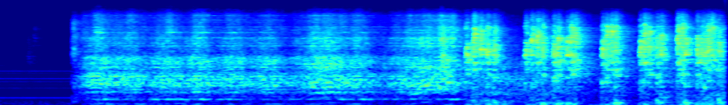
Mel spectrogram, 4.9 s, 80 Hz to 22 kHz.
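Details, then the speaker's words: 1935 Ford 5-window coupe converted to 12V with alternator: catches suddenly, settles into loud, raspy, unmuffled run with choppy blips; battery intermittently won't spin starter well, hard starting. "but for some reason the battery won't spin the starter over very well every now and again intermittently"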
